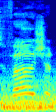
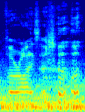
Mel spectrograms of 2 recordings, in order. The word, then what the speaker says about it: Verizon: it and then another one is version I think that's how you pronounce Is it? Oh, Verizon. Verizon.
